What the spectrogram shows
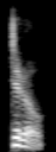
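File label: "tyro", Indian English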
